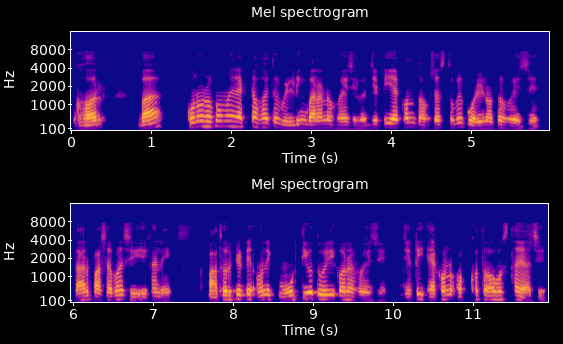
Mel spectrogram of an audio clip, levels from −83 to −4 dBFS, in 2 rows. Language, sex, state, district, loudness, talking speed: Bengali, male, West Bengal, North 24 Parganas, -24 LUFS, 145 wpm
